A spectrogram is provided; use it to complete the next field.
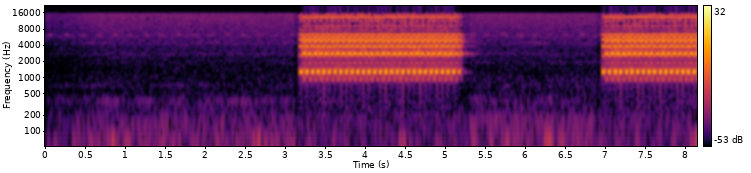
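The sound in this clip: A telephone rings on an outgoing call: two bright, steady electronic rings separated by a pause, the second cut off at the end. A faint low hum sits underneath.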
